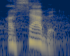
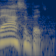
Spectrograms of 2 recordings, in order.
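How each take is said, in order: First: The name is said like "a Sabbath." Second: The name is said the way locals say it. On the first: This marks the person as not from the area. "You call it a Sabbath twice" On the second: This is how people from the area say it. "local people call it Assabet"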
